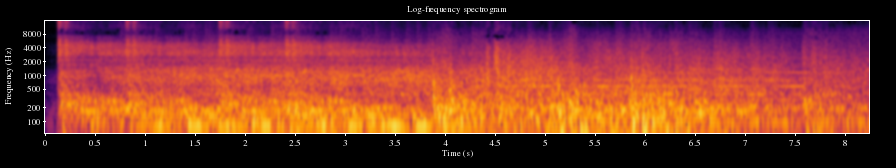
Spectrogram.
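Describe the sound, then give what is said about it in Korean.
Old naval cannons boom during a sea battle off Gwaneumpo: a loud, dense barrage of blasts and gunfire that rolls on without pause for the whole stretch. “내가 앞장설 터이니 장졸들은 물러서지 말고 돌격하라! 총통을 쏴라!”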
